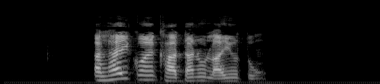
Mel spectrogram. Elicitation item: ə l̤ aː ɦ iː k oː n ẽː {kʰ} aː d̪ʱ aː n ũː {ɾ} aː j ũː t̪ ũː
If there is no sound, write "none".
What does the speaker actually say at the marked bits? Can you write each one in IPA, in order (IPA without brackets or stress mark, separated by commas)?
kʰ, l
